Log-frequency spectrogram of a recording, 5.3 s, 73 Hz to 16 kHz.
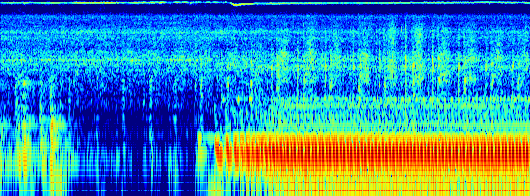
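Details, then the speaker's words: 1992 Dodge W250 with a 12-valve Cummins and H1C turbo, stock intercooler about 30 years old, boost-leak test at just under 30 psi: a sudden steady airy hiss. Intercooler leaking from many passages. "so so wow that's a lot worse than i thought it was going to be i got leaks on many of the passages here"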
